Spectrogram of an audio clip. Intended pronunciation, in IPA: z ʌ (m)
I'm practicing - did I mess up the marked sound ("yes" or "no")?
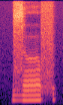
yes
